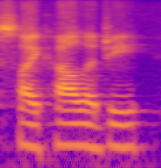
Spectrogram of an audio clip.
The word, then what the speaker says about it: psychology: Most people don't emphasize the P and let it be kind of silent, so that's where we get words like psychology or psychiatry.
